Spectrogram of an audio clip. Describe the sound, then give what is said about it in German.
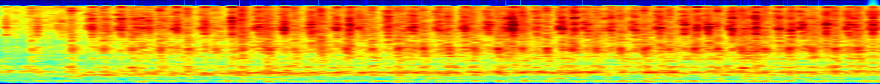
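Sewing machine stitching during a live sewing session: a continuous, fast, even mechanical whir and tapping that holds a steady rhythm throughout, with no talk. “Ich kann für dich nähen und du beantwortest die Frage.”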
